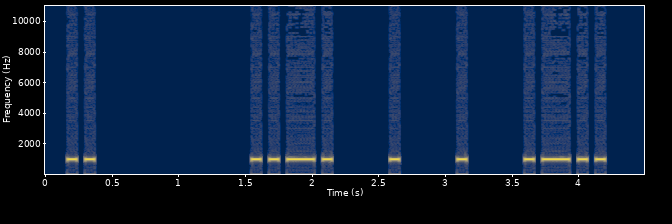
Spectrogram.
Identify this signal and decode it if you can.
Morse code, heard as a keyed tone, about 18 wpm, spaced as for 12 wpm, 1000 Hz. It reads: I FEEL
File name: qotdfiles / 12wpm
